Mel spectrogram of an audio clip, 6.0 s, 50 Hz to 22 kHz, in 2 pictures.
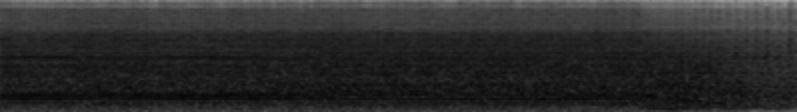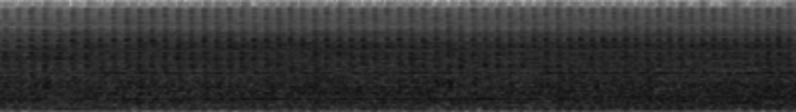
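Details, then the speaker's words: Stihl BR700 two-stroke blower, previously non-running, after a Hipa carb kit install, warming up after some choke play: steady high-pitched roar settles after a brief dip, holds even with no surging or stumbling; running healthy. "So, let's crank it up. I just kind of had to play with it a little bit. Little bit of choke settings and stuff. Heat up here."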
